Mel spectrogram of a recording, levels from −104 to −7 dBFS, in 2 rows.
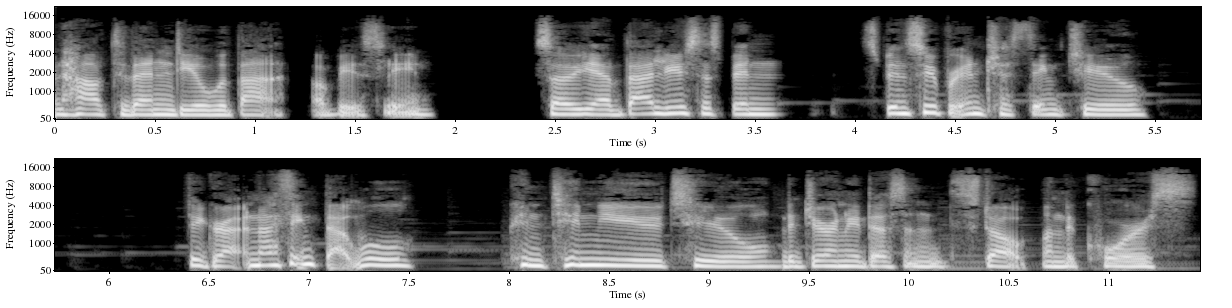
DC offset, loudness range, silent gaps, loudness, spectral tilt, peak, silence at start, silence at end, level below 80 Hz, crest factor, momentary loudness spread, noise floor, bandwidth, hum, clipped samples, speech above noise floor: under 0.1%; 3 LU; 1.19-1.24 s, 1.91-2.39 s; -19 LUFS; -5.5 dB/octave; -2 dBFS; 0 s; 0.05 s; -64 dBFS; 16 dB; 7 LU; -74 dBFS; 14 kHz; none; under 0.1%; 56 dB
